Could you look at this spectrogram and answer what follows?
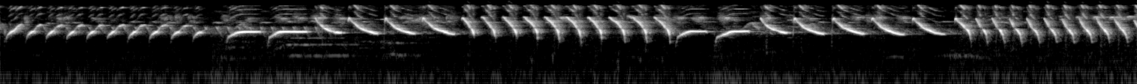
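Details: Merlok-style song from a vocal canary: a quick rolling trill, brief level whistles, then long runs of sharp high downsweeping notes in rapid succession, alternating with short steady tones.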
